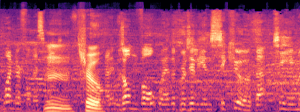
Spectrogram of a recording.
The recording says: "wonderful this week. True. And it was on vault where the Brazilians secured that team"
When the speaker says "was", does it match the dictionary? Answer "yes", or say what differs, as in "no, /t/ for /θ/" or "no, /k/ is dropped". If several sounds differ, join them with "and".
yes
